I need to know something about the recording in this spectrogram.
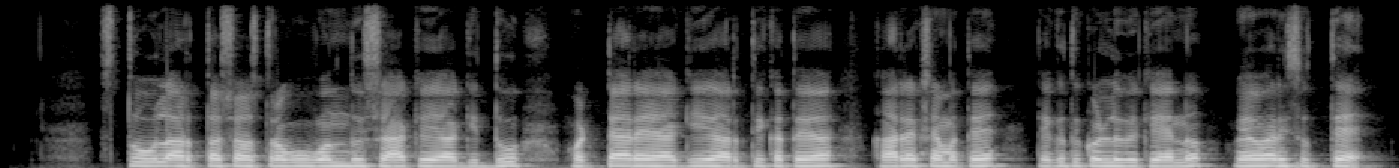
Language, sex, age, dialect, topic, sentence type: Kannada, male, 25-30, Mysore Kannada, banking, statement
